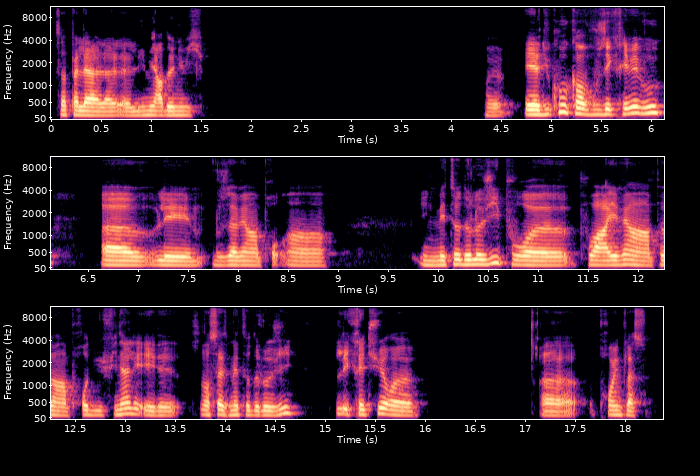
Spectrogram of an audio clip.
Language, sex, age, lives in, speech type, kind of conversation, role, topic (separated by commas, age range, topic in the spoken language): French, male, 25-29, United States, conversation, unstructured, none, Quelle est votre méthode pour surmonter le syndrome de la page blanche en écriture créative ?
